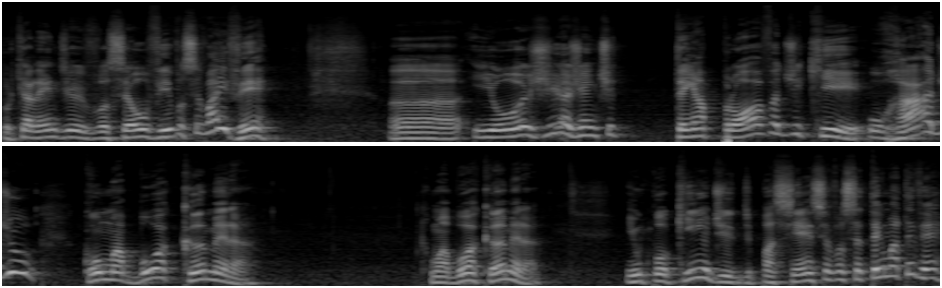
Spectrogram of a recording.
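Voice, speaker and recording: A man talks at a fairly slow pace with a high pitch, very wide pitch swings, and long, frequent pauses. The recording is very clean, with a silent background. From southern Brazil (Concórdia, Santa Catarina). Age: 40s. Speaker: radio broadcaster. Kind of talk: casual interview chat. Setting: TV studio.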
